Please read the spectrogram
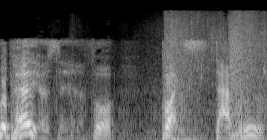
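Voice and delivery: deliberately bad fake Japanese accent. Speaker switches on a voice for the line, in their worst Japanese accent ever. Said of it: "let me turn on my worst Japanese accent ever".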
